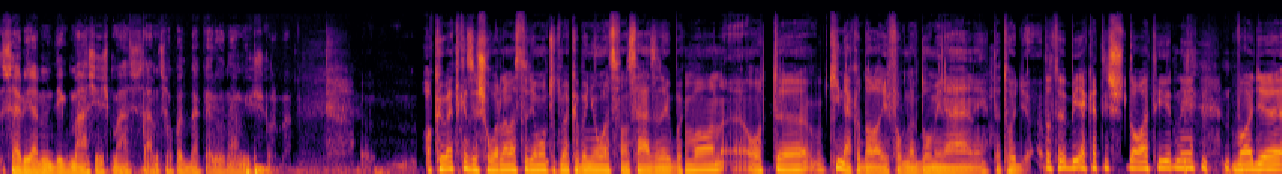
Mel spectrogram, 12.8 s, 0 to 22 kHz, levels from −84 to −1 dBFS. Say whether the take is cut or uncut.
cut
